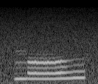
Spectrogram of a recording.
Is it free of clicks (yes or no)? yes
